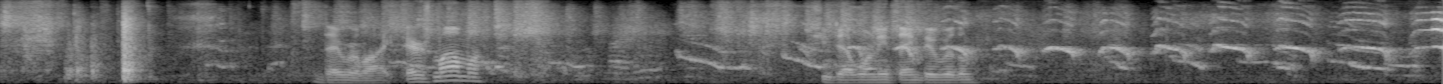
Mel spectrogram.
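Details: Brittany puppies, five weeks old and in crate training, whine in a quick run of high, arching yelps and squeaks near the end, after a man's voice talks over them in a small room.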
